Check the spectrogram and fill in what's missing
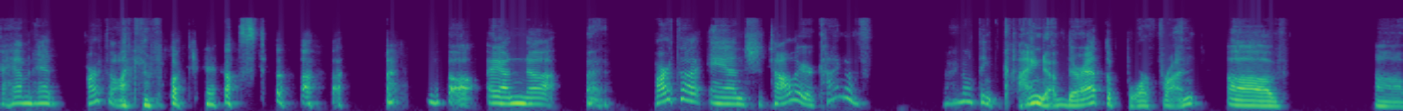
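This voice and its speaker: An older man hosting a podcast interview, talking loosely with many fillers and restarts. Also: a little high. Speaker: podcast host.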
